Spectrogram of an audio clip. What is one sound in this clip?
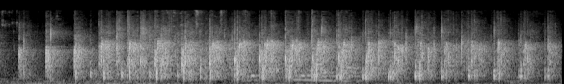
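A group of people clap their hands in a quick, steady rhythm.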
